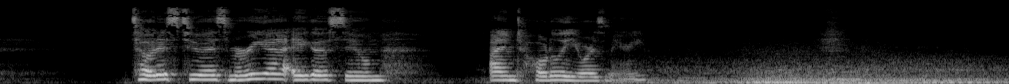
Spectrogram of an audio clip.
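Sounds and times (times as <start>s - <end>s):
speech: 1.4s - 4.0s, 4.9s - 6.6s
car passing by outside: 5.8s - 10.0s.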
